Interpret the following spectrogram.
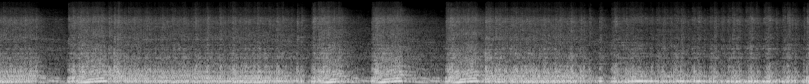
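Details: Toyota 2JZ turbo six in a Holden VL Commodore, first run in eight years after wiring work; rough revving with a lumpy uneven beat, one cylinder dead; misfiring on five cylinders.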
